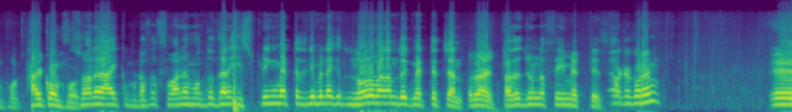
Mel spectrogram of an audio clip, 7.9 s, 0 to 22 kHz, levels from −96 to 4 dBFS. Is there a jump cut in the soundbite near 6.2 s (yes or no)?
yes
